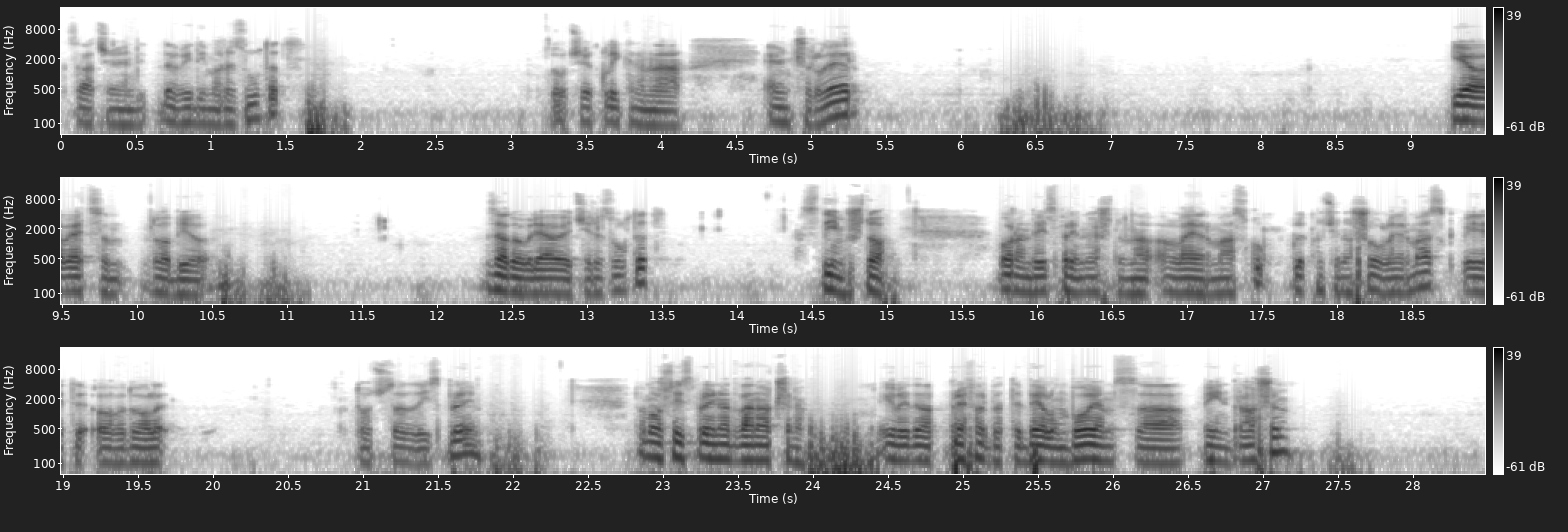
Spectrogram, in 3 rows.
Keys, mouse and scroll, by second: 3.0 right click, 5.2 click, 7.5-9.2 drag, 13.2 click, 14.8 right click, 17.7 click, 24.7 click, 27.3 click.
